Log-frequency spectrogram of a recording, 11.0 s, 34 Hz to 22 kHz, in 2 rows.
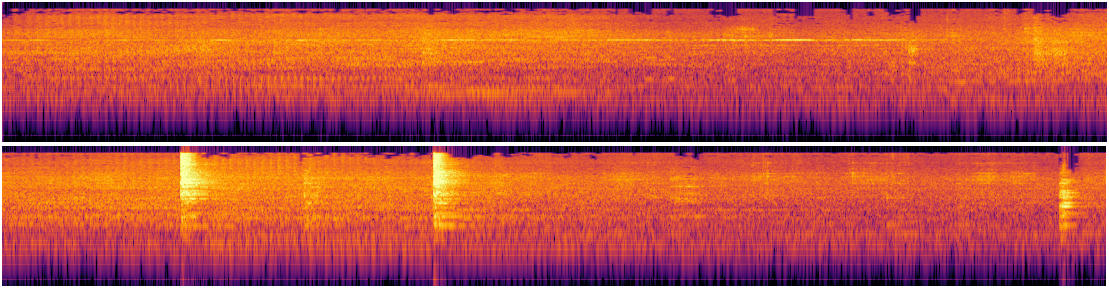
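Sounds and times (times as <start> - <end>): steady background noise: 0.0 - 11.0
metallic clanks: 6.4 - 8.2, 9.8 - 11.0.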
